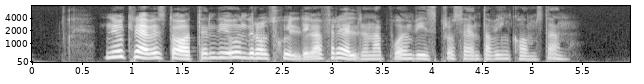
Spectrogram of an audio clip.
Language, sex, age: Swedish, female, 30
